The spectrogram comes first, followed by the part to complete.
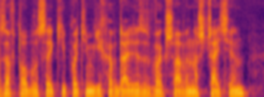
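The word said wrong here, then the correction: Szczecin: Боже, я досі не можу вимовити Щечин нормально. – Щечин.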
